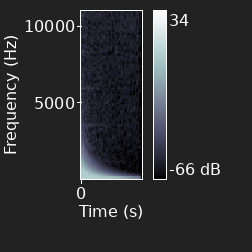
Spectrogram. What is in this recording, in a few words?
Bass SH-101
